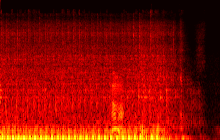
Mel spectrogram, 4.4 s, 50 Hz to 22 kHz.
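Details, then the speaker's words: 2003 Polaris Magnum 330 4x4 ATV after fuel pump replacement, restarted to test gear selector: single-cylinder chugs unevenly at low idle, about three beats a second, then sags and dies instead of revving; owner thinks fine adjusting is needed, cause unconfirmed. "It's weird. It's not wanting to rev"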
